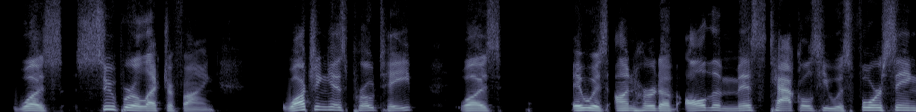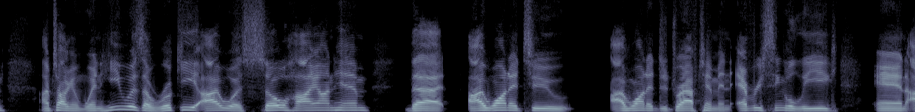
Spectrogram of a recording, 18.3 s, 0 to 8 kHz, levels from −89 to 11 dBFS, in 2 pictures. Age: 20-39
